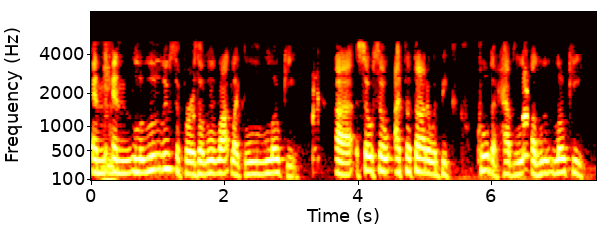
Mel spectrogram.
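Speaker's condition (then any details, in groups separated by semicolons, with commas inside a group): Stutter; apologized for so listeners not think of audio issues; repeated sounds, repeated words, prolonged sounds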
